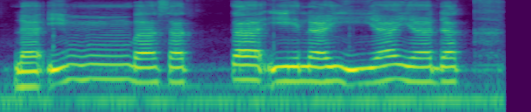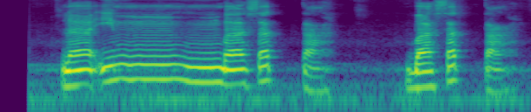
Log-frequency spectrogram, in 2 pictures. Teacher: sama-sama ujung lidah bertemu dengan pangkal gigi seri atas maka tho ini kita masukkan ke ta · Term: idgham mutajanisan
